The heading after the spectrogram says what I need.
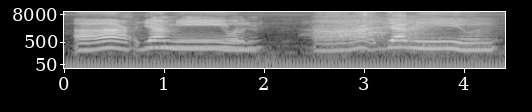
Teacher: bacaan Hamzah kedua ringan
